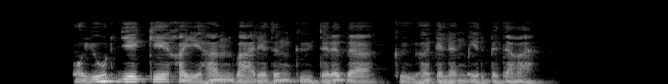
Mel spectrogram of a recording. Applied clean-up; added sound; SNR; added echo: none; Dishes, pots, and pans; 18 dB; none.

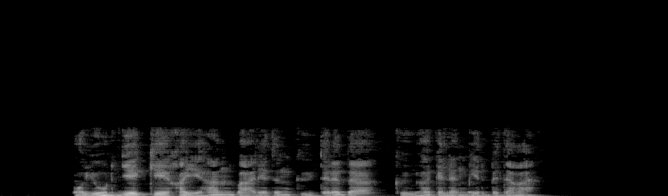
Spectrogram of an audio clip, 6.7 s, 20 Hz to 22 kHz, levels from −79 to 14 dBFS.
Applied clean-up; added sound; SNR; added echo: classical method log-MMSE.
